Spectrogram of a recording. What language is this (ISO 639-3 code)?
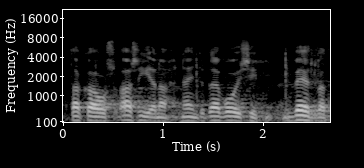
fin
